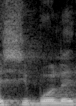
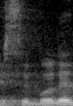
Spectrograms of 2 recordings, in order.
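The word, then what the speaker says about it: שיבולת: He couldn't say shibolet. He couldn't pronounce it properly, and we would say sibolet.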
